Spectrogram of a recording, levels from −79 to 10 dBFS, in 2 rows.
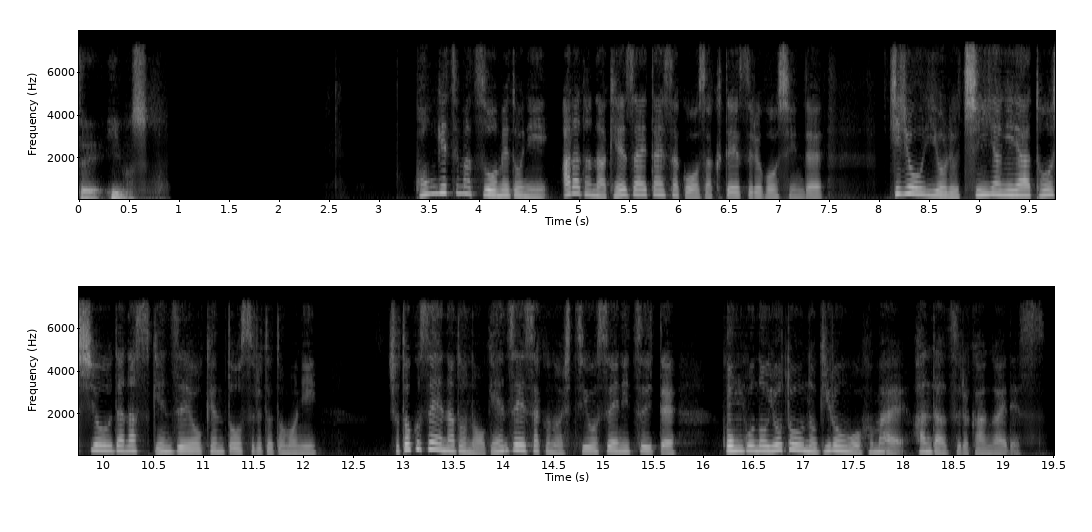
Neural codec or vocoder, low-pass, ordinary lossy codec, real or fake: codec, 24 kHz, 0.5 kbps, DualCodec; 7.2 kHz; none; fake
